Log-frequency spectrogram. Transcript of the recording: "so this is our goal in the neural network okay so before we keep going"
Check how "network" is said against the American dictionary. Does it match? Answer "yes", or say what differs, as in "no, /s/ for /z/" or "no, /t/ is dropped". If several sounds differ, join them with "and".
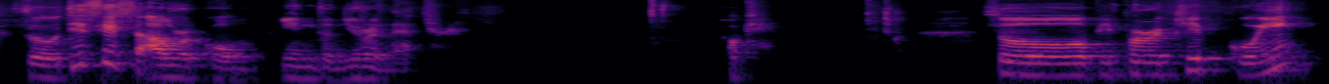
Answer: no, /k/ is dropped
